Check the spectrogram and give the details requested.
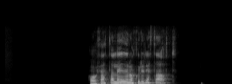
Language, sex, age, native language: Icelandic, male, 30-39, Icelandic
